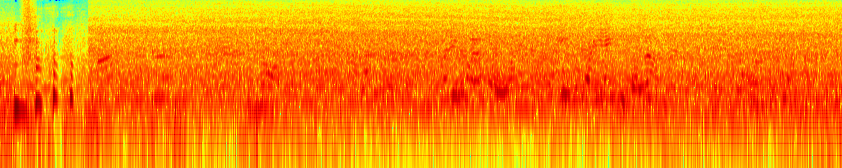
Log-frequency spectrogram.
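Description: Trevi Fountain's water cascading over its rockwork into the basin, a steady rushing, with crowd chatter mixed in. A few brief thumps come right at the start.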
